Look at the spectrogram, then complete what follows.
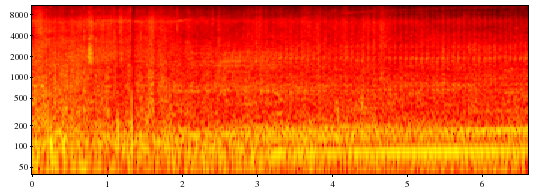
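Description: Scania OmniLink CL94UB city bus's diesel engine running steadily, a low drone heard from inside the passenger cabin.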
